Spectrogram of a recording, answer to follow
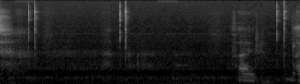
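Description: Computer mouse clicking: three pairs of sharp clicks spread across a near-silent room.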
